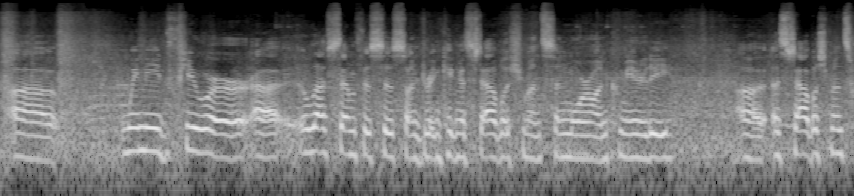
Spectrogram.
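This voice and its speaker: At a fairly slow pace, a woman with a fairly high pitch and fairly even intonation speaks amid noticeable background noise and audible room echo. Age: 70s. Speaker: artist. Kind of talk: interview.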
